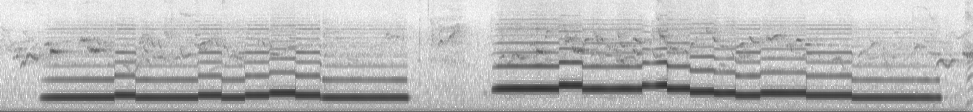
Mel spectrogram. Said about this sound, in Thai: หมาป่าได้ตอบตกลุง ตามข้อร้องขอและได้เป่าปี่ให้ลูกแกะฟัง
